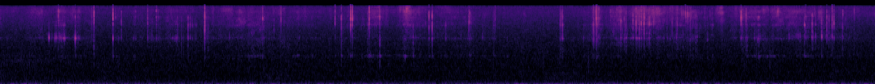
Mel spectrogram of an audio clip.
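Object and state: Wooden ridged massage roller.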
